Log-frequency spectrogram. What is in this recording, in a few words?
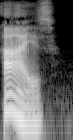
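"eyes", American English; gcompris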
